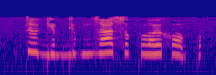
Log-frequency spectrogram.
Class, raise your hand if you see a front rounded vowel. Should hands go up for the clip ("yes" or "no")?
yes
